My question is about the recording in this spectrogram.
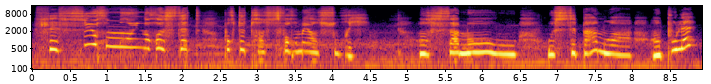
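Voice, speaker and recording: A little girl with a very high, thin voice who is fearful and tearful. Her words tumble out in quick, breathless bursts that sound close to crying. A faint hiss sits under the voice. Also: animated, full character voice. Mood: scared, breathless. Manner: breathless, rushed, near tears. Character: shy, frightened little girl friend.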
